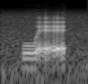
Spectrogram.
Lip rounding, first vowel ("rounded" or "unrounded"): unrounded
